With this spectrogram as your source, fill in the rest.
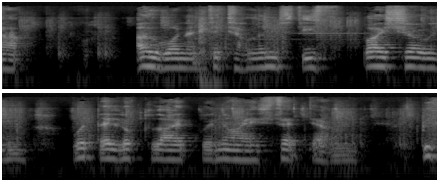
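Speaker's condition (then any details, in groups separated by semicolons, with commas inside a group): Cerebral palsy; uses wheelchair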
